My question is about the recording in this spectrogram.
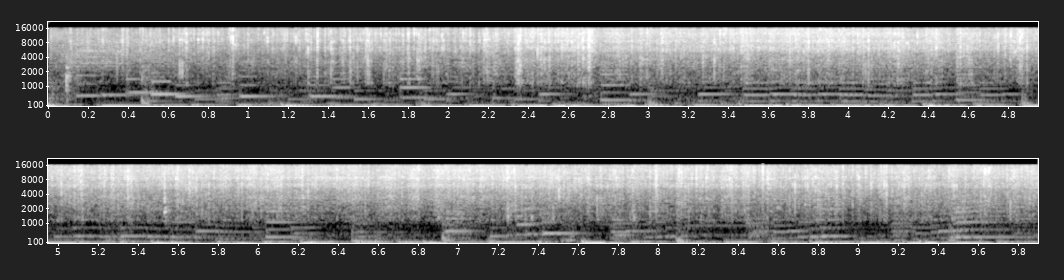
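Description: Egg fried rice sizzling in a hot nonstick frying pan as it is stirred with a silicone spatula, sesame oil just drizzled in at the last stage of cooking. Background music plays over the sizzle.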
